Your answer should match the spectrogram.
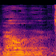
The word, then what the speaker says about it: Palahniuk: I was about to ask how you pronounce his last name. I've never heard anyone say it. – Chuck Palahniuk.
